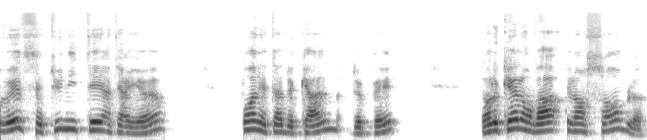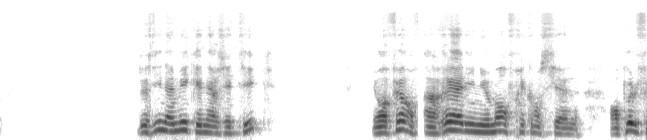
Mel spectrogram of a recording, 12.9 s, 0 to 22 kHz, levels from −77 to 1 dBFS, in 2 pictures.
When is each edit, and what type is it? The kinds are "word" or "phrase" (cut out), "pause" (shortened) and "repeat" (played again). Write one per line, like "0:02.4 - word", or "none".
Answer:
0:02.4 - word
0:05.7 - word
0:08.0 - word
0:10.6 - word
